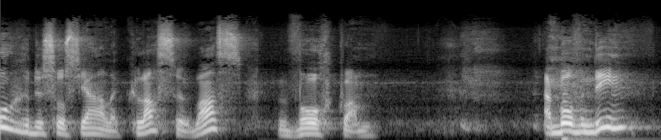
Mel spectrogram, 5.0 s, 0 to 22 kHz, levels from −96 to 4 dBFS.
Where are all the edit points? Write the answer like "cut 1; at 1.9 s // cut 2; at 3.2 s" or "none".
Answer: cut 1; at 1.9 s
